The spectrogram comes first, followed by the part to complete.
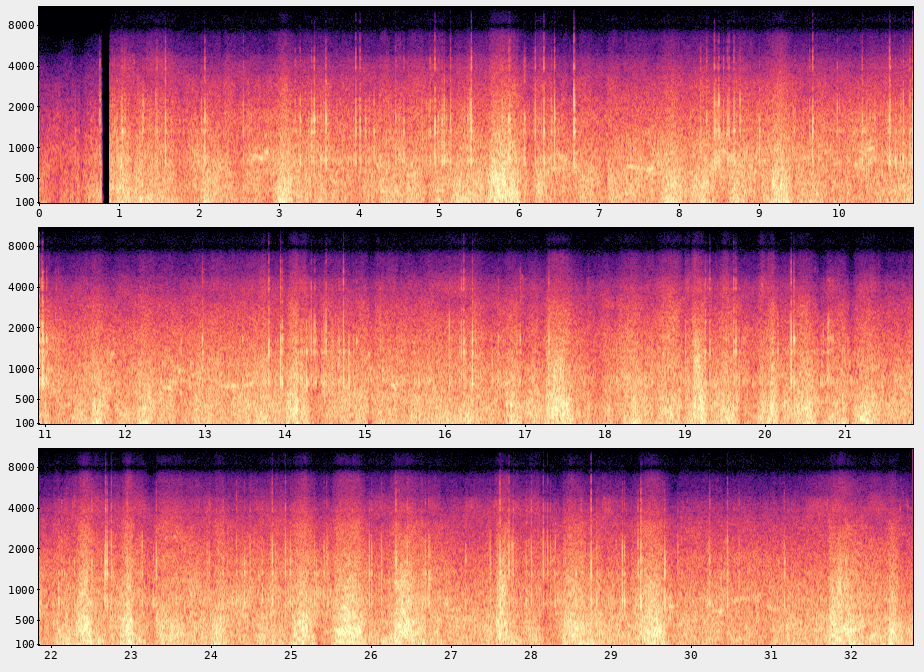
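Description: Wind rushing over the microphone of a sports camera riding on a model rocket, cutting in abruptly just under a second in, then swelling and fading irregularly. The rocket is tumbling down after apogee ejection while a chute release holds its parachute bundled.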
